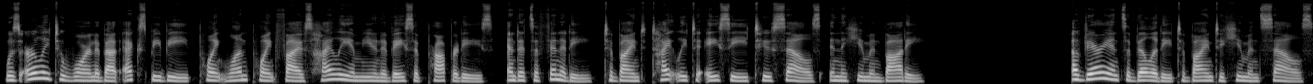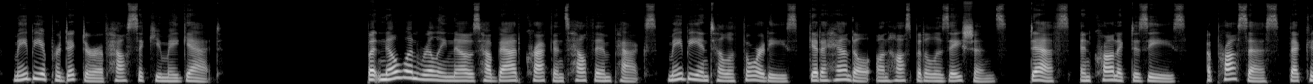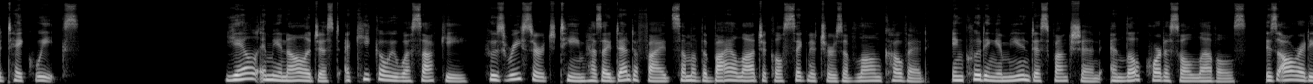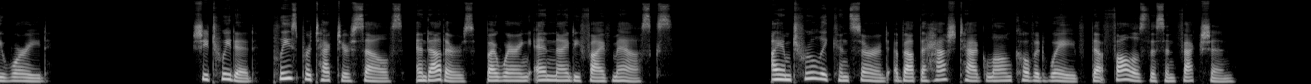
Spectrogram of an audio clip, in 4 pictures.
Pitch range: 165-195 Hz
